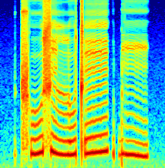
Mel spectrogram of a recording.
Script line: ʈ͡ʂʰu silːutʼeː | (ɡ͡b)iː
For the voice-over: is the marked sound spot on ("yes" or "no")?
no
